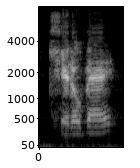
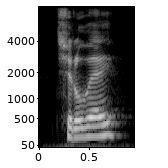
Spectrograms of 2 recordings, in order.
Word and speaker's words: Chidobe: Say it with me. Chidobe. – Chidobe.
